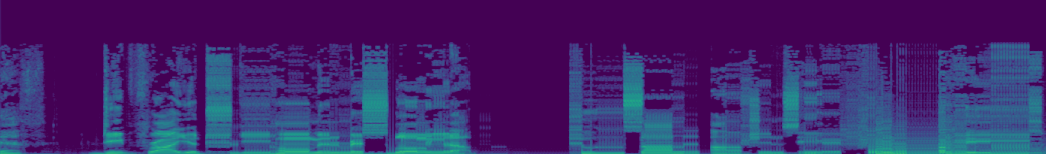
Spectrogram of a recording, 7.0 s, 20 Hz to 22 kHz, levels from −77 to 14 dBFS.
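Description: Robotic sound from repeated short buffers runs from 1.40 s to the end at 6.97 s, likely because new audio arrived too seldom and a roughly 20 ms slice was looped to fill the gaps. Most of the sound is replaced by these repeats, imposing a rigid, metallic 50 Hz buzz.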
